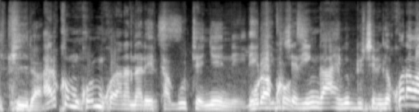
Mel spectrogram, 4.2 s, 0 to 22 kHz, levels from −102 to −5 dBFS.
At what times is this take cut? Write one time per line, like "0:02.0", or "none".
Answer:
none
